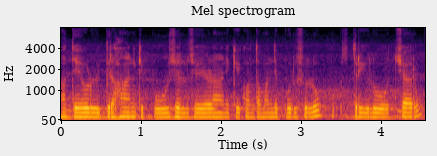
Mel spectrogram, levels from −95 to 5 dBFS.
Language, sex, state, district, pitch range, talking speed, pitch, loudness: Telugu, male, Andhra Pradesh, Krishna, 135-145 Hz, 130 wpm, 140 Hz, -16 LUFS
